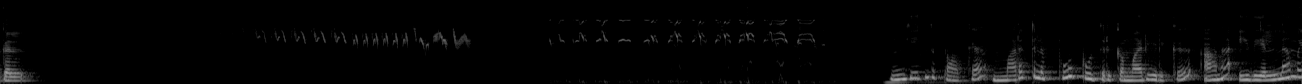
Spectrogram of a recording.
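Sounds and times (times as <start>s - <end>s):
birds chirping: 1.9s - 4.9s, 5.5s - 8.4s.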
